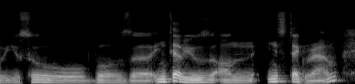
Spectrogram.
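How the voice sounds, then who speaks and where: A man with a French accent and lively intonation. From France. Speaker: interviewer, miniature painting hobbyist. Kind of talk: casual interview host.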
